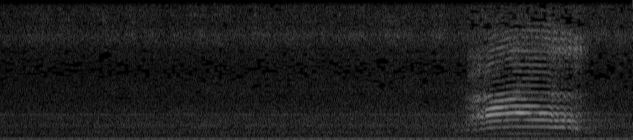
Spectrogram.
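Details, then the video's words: A pet cat answers its owner in conversation with a single clear, slightly arched meow rich in harmonics, after a long stretch of low background hum. "Talking with my Cat"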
